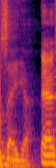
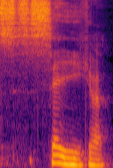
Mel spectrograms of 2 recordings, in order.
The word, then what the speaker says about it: Sega: Sure, it's Sega. What are you saying? Are you saying like with a Z or with an S? Well, it's with an S, isn't it?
